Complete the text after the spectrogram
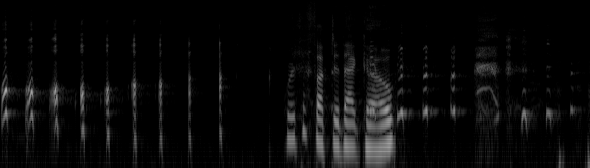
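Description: A young woman laughs loudly close to a microphone.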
